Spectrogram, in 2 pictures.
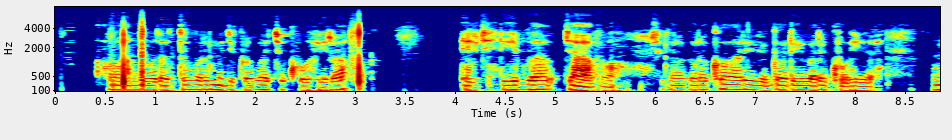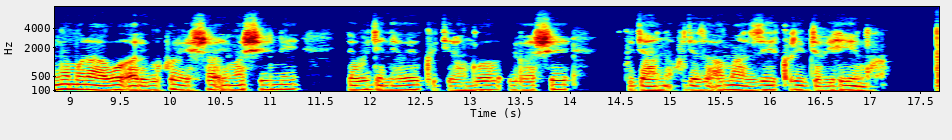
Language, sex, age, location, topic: Kinyarwanda, male, 25-35, Nyagatare, agriculture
